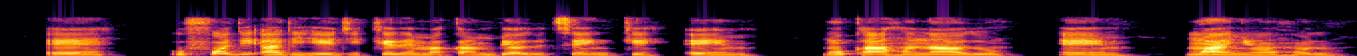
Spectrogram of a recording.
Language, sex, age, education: Igbo, female, 15-29, tertiary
